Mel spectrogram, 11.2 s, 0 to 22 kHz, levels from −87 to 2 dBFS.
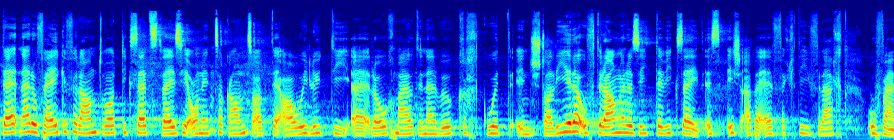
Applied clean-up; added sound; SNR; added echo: none; none; none; none.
